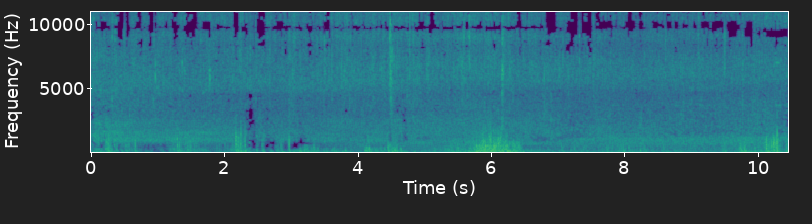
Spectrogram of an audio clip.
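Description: Gusty wind buffeting the phone's microphone, a rough low rumble that comes and goes, with a stronger gust about six seconds in.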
